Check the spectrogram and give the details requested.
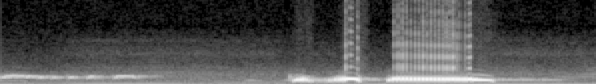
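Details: Spotted dove in thổ pha voice, used to provoke a caged bird into singing: soft wavering higher coos first, then a loud phrase of two short hoots and a long, level, gently falling coo.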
